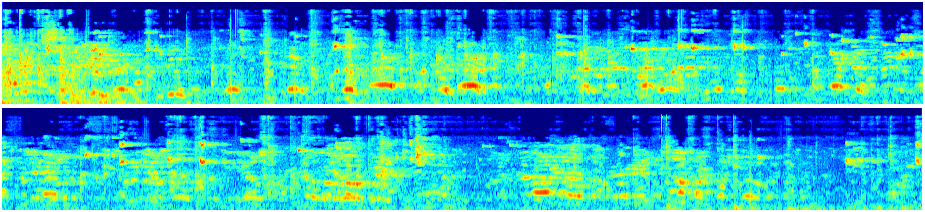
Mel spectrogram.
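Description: A crowd murmurs and cheers in a large echoing gym.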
